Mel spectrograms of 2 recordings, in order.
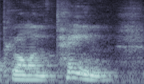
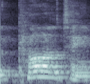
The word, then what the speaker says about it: plantain: plantain or plantain now i say plantain simply because it's spelt t-a-i-n at the end just like mountain fountain you don't say i'm going to climb a mountain or a fountain so i don't say plantain i'd say plantain just like say a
